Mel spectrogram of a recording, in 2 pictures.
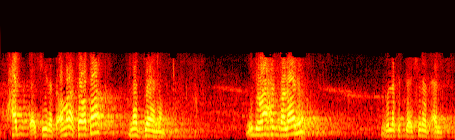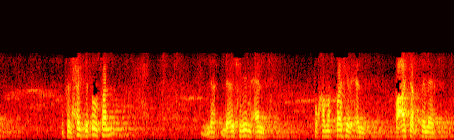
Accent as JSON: {"language": "Arabic", "country": "Egypt", "said": "لكن انا دلوقتي مصري"}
